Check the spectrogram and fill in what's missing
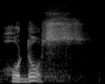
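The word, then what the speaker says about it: hodos (ὁδός): The basis of that is the noun odos. In Greek, we pronounce it hodos.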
